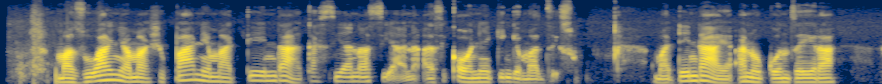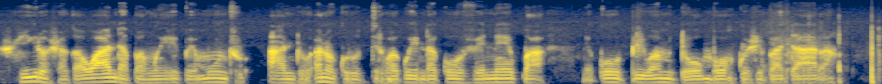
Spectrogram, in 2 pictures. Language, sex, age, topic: Ndau, male, 18-24, health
